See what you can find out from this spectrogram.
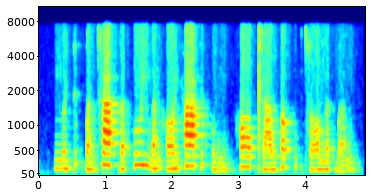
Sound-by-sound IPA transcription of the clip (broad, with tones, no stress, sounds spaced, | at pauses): ŋ ɵ˨ ɥ k ɪ˥ k̚ p ɐ˨˩ n t͡s aː˥ t̚ k ɐ˨ t̚ p uː˥ j ŋ ɐ˨˥ n h ɔː˨˧ j h aː˥ k ɪ˥ k̚ w ʊ˨˩ ŋ m ʊ˨ k̚ h ɔː˥ p̚ t͡s aː˨˧ w p ɐ˥ p̚ kʷ ɪ˥ k̚ t͡s ɔː˨˧ n̪ ɐ˧ k̚ w ɐ˨˧ ŋ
